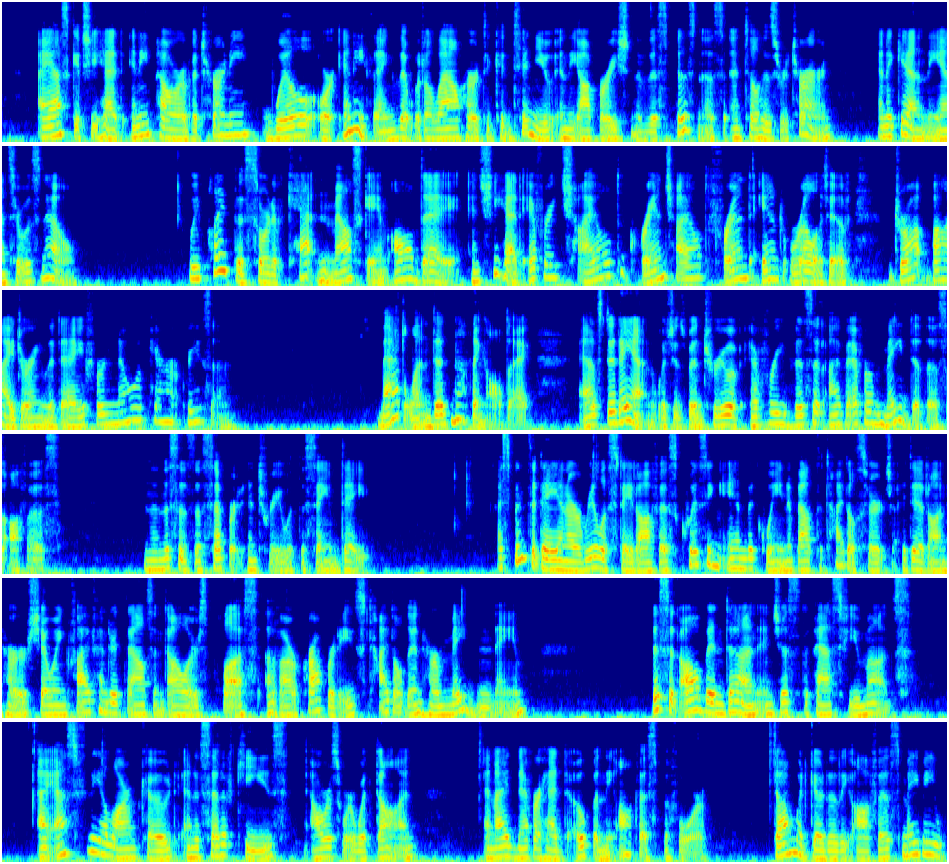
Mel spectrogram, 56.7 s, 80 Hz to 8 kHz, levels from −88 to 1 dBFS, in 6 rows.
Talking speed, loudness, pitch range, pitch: 175 wpm, -32 LUFS, 125-170 Hz, 150 Hz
